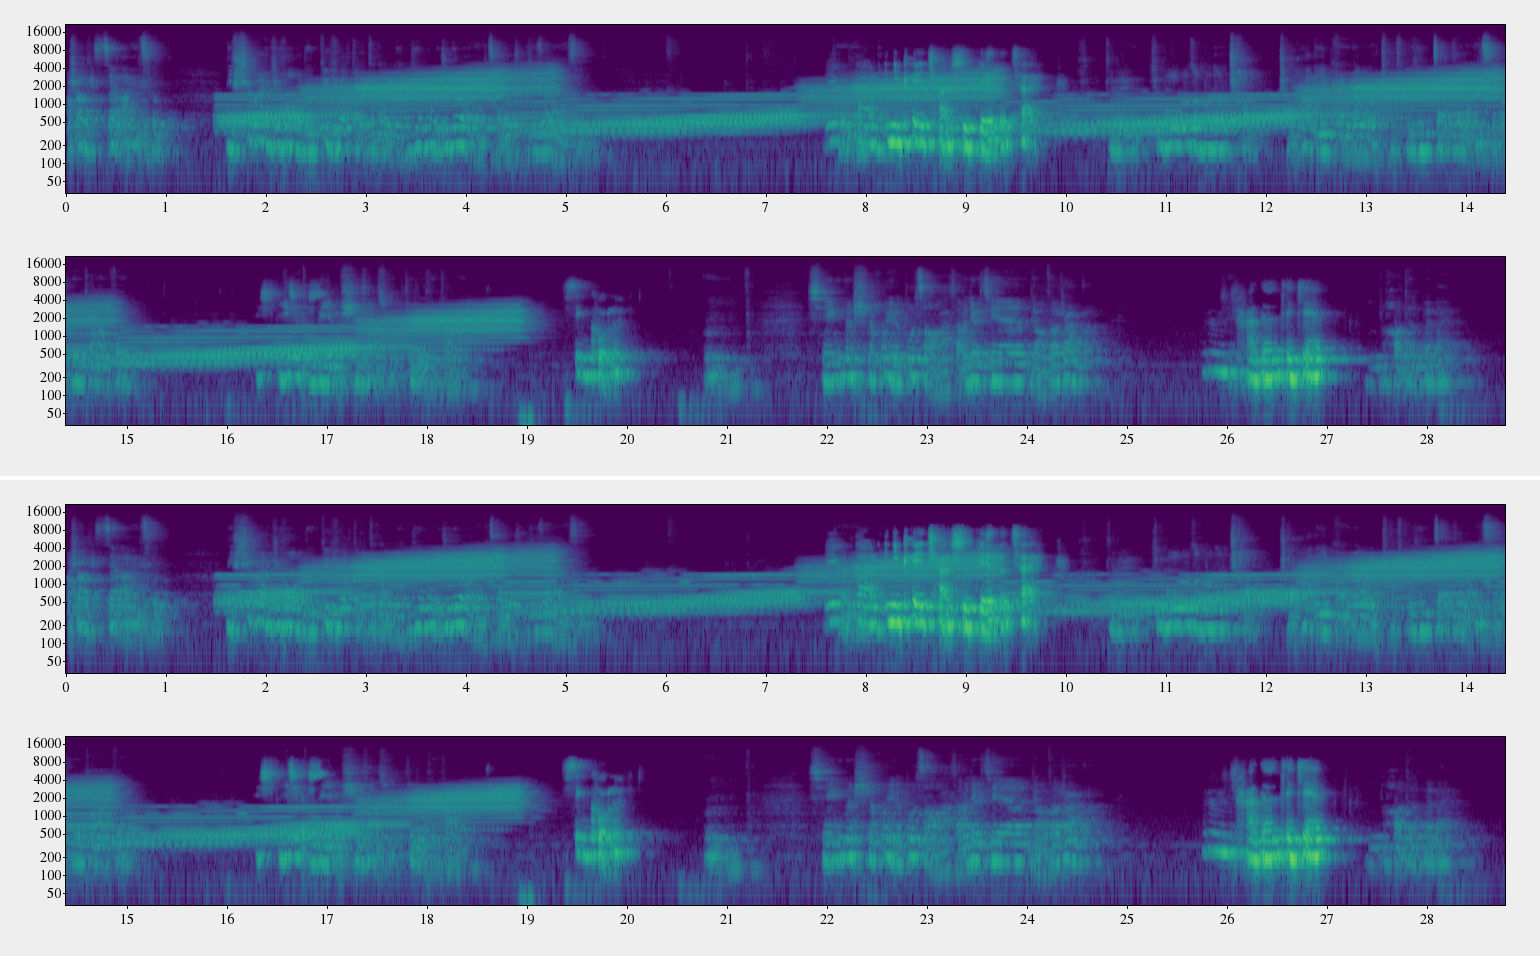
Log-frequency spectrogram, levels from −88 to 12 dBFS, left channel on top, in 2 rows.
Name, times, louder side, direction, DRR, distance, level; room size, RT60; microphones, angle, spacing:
voice 1, 0.0-5.3 7.7-8.3 8.8-8.9 10.1-15.1 16.5-18.5 20.8-24.7 25.9-26.2 27.4-28.3, equal, 75° left, 4.8 m, -39 dB
sound 1, 1.5-18.9, left 1 dB, ahead, 4.2 m, -36 dB
voice 2, 7.6-10.0 16.3-17.0 19.4-20.1 25.8-27.0, right 3 dB, 25° right, 0.4 m, -26 dB
19.0 x 8.4 x 5.5 m
head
